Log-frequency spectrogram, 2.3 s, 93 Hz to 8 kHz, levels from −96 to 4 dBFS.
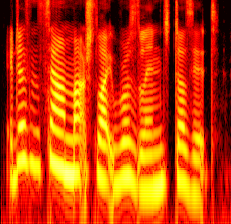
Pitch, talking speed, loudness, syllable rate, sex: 235 Hz, 205 wpm, -17 LUFS, 4.8 syllables/s, female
